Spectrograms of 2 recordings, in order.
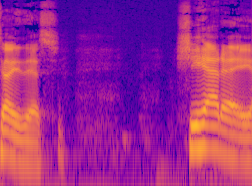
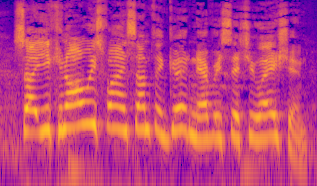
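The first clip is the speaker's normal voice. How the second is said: laughing; 10 semitones higher, faster than usual. Real, not acted. Laughing after the joke.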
